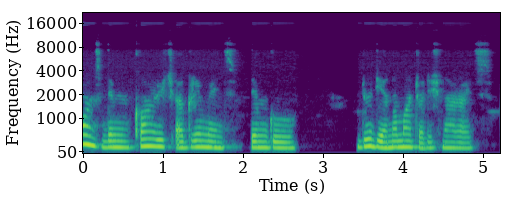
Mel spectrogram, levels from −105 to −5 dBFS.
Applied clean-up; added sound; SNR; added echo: none; none; none; none.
